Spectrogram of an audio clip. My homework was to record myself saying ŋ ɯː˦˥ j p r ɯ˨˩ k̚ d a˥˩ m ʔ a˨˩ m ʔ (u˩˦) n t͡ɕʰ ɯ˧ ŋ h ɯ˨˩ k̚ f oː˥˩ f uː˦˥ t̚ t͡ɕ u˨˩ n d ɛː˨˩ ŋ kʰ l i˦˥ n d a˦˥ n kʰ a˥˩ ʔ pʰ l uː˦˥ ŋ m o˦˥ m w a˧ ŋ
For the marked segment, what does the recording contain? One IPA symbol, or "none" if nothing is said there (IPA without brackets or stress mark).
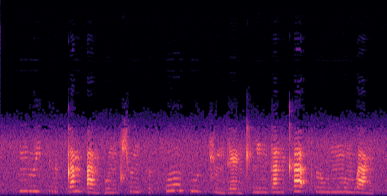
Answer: u˩˦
